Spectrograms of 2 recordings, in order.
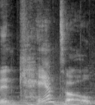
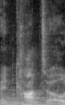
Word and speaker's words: Encanto: talking about a cocoa an Encanto or in Kanto depending on up here to pronounced both ways and a Disney villains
